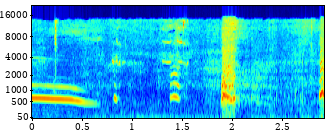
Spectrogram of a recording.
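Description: A dog attacking and biting: a drawn-out whine sliding downward, two short high yelps, then a loud, harsh snarling burst and a final sharp yip, with no talking.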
